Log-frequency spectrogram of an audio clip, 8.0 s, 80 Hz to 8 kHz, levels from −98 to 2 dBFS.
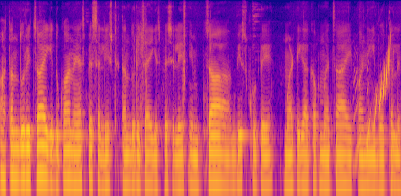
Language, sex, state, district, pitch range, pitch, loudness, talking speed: Hindi, female, Rajasthan, Churu, 105-110 Hz, 105 Hz, -19 LUFS, 165 wpm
